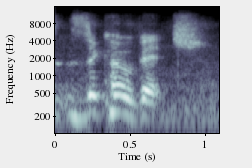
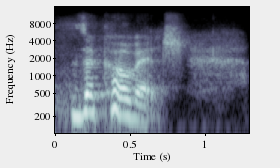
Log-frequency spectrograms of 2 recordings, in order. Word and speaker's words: Zokovitch: Did I pronounce that correctly? It's Zokovitch. Zokovitch. Yes.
